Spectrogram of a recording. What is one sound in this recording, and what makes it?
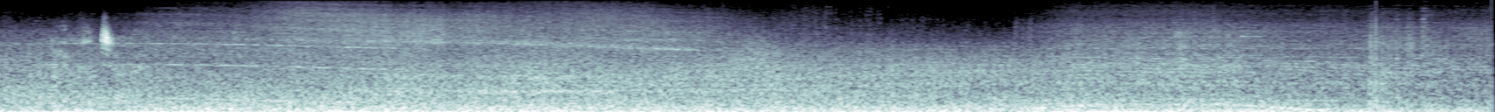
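Spaceship thrusters roar steadily with a deep rumble.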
